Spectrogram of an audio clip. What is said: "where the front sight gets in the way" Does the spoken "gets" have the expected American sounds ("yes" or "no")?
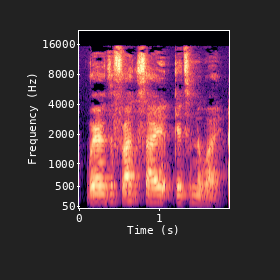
no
